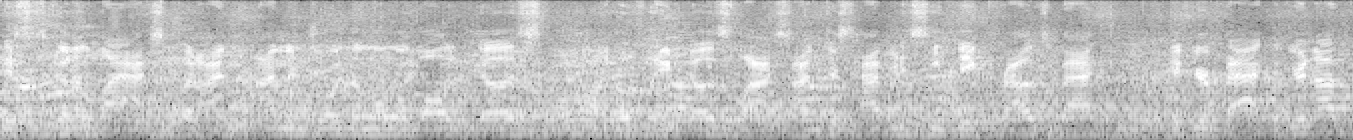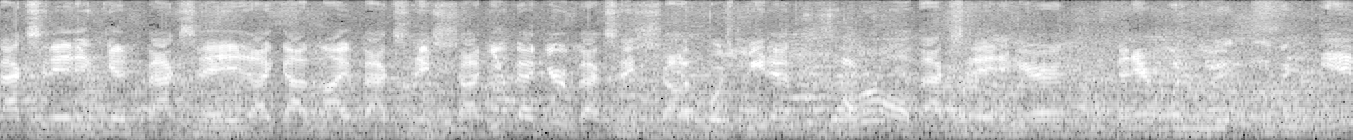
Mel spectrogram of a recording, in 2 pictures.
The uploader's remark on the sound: we are LIVE at Terrificon 2021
